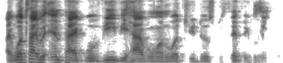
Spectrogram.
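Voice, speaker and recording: A man with a fairly low voice asks questions in a casual interview conversation. His phrasing is tentative and halting as he works toward his point. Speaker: participant asking questions.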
